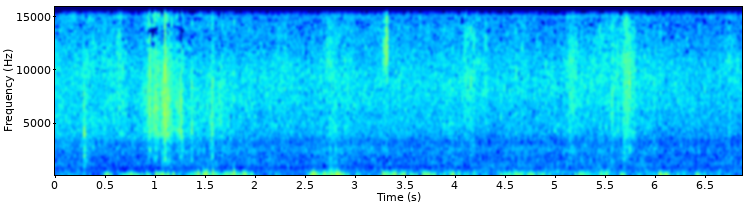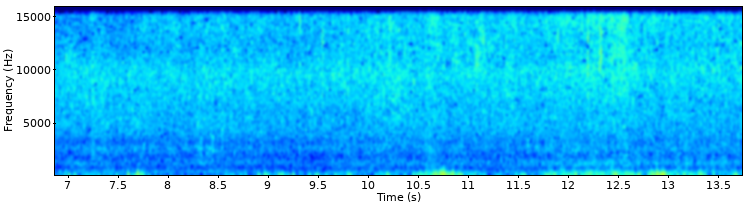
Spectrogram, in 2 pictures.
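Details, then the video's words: Grounded African honey bee swarm seeking its queen, building fake protection balls around her; loud, pulsing buzz that swells and fades in rapid bursts of passing wings, close to the recorder. "African Honey Bee Swarm on ground ~ Searching For the Queen"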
